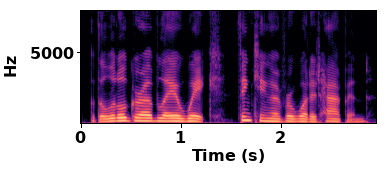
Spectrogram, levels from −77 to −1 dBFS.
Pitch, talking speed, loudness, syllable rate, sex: 185 Hz, 225 wpm, -16 LUFS, 6.6 syllables/s, female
